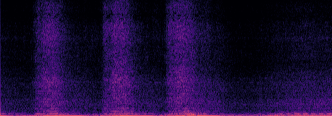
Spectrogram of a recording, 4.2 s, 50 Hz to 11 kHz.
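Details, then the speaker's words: Toyota MR2 with K20 engine swap, first start, run briefly in the garage: three quick, clean throttle blips rising and falling smoothly, no knocks or misses; starts and sounds nice and quiet. "All right, guys, this thing sounds good. Nice and quiet. All right, so we are started. It does start. It sounds good."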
